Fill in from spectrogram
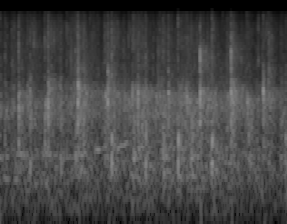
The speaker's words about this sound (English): So again, another round of applause, please.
